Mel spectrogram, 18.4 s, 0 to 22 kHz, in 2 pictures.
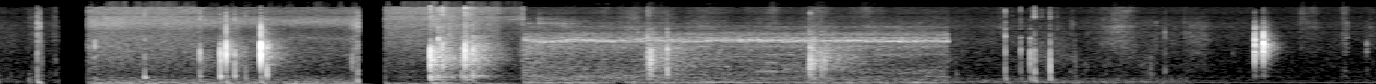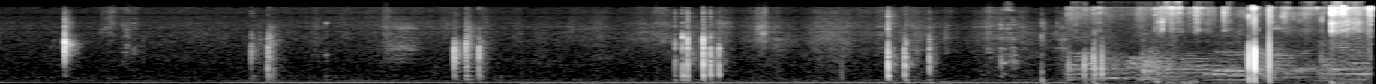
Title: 30 seconds of joint cracking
